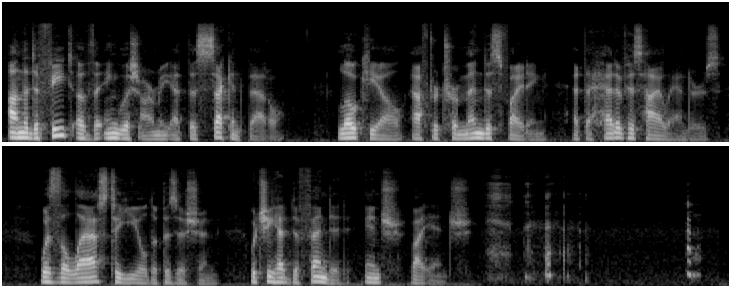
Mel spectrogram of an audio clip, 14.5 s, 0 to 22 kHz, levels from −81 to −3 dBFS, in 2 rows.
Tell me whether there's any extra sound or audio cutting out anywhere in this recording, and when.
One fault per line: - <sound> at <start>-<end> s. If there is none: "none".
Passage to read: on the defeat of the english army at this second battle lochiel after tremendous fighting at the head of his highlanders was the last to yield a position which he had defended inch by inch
- laugh at 12.1-13.2 s
- laugh at 14.1-14.3 s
